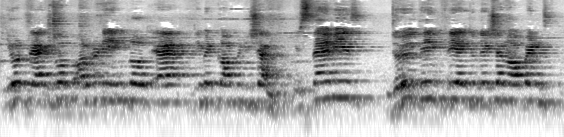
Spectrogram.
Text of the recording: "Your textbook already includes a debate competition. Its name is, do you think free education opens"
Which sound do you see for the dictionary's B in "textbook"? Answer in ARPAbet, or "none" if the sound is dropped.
none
